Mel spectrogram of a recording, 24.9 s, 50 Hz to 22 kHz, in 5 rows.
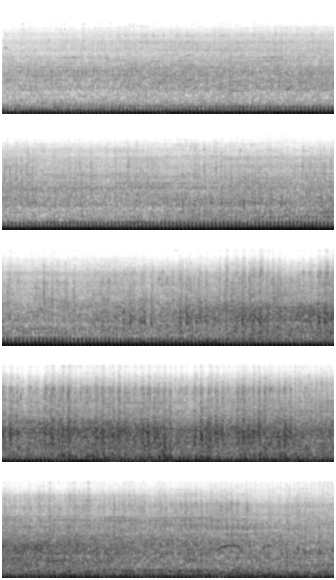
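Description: Small engine of a 7½-inch gauge miniature locomotive running with a steady low hum as it hauls a train past. About halfway through, the wheels of the freight and passenger cars rattle along the track for several seconds, and the hum fades.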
